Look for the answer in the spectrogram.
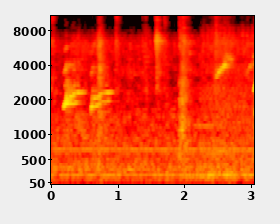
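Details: Oriental magpie-robin kept by an owner, giving an unusual voice said to frighten its owner: short slurred whistles rising then levelling, repeated twice in quick succession, then a faint higher note, over a steady indoor hum.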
